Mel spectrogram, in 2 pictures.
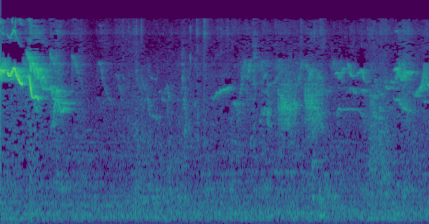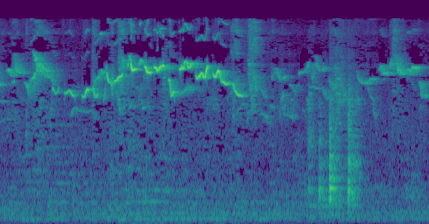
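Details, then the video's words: Leaf warbler in active song: a short high squeaky note at the start, then after a quiet pause a run of rapid, thin, up-and-down twittering notes lasting about three seconds, with a brief rustling noise near the end. "CIKRAK DAUN | PARE PARE | BLERENG GACOR"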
